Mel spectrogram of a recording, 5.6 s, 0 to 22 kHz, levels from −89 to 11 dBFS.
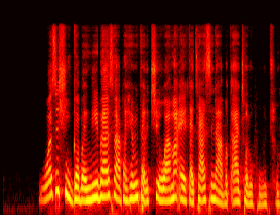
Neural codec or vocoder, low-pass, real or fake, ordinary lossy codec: codec, 44.1 kHz, 2.6 kbps, SNAC; 14.4 kHz; fake; none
